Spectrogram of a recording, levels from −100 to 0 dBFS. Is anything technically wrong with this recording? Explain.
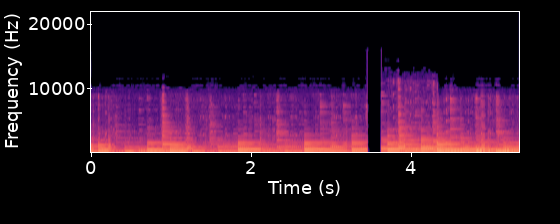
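Yes, there are two related faults.

From 3.45 to 3.63 s there is a playback stall: the audio cuts out for about 176 ms and then resumes. The likely cause is the player running short of data or having its output thread held up, so nothing reached the output until it recovered. On a waveform this is a flat line between two active stretches. A spectrogram shows a blank vertical band cutting across all frequencies.

From 3.63 to 4.33 s the player does a catch-up at higher speed, resampling the buffered backlog to run 1.25 times faster so it can regain the time lost in the stall. Speed and pitch rise together, by around four semitones, and the sound turns briefly hurried and chipmunk-like before returning to normal. On a spectrogram the harmonics and other features shift upward and are squeezed closer together in time. The waveform shows the same shapes compressed horizontally for that stretch.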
